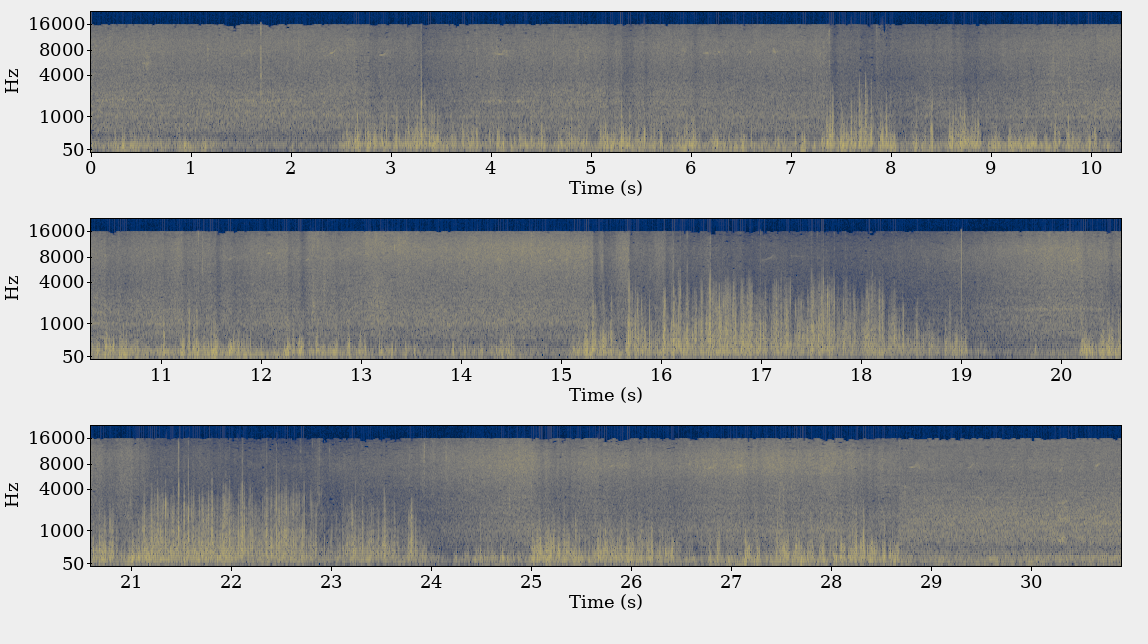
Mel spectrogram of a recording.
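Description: Wind buffeting the microphone in irregular gusts, a low rumbling that rises and falls every few seconds.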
